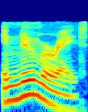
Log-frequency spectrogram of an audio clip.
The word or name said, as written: enumerate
